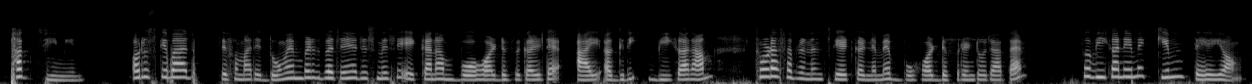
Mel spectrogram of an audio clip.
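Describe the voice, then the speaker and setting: A woman teaching pronunciation in a casual explainer lesson, repeating each syllable slowly for the viewer to copy. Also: fairly high pitch, no room sound, lo-fi sound.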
